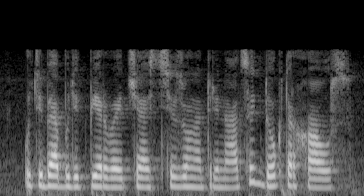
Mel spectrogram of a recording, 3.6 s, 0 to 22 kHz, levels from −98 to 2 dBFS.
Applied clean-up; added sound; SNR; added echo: none; none; none; none.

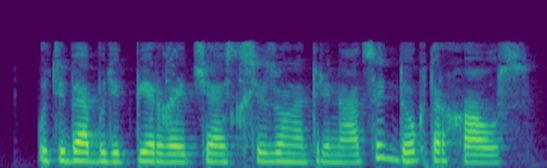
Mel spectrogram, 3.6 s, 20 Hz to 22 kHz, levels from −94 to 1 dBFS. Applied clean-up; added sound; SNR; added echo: neural mask model RNNoise.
